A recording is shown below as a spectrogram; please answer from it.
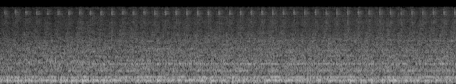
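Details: Kellogg American piston air compressor with pressurized oil system, electric motor, free-air test run building past 100 psi: steady, even pumping drone with no knocks, rattles or air leaks; running healthy.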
